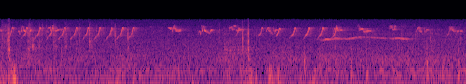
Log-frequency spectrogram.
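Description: Songbirds chirping and calling: a quick series of short falling chirps in the first few seconds, then scattered calls and one long thin whistle about six seconds in.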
